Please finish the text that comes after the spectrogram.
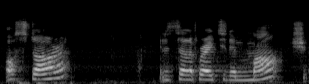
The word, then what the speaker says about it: Ostara: Halloween basic information it is the holiday is pronounced ostara it is celebrated in March around the 21st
